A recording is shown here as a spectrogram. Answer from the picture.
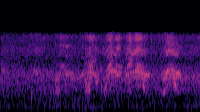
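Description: Domestic geese giving a series of faint, short calls as the flock walks along.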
